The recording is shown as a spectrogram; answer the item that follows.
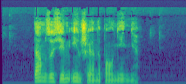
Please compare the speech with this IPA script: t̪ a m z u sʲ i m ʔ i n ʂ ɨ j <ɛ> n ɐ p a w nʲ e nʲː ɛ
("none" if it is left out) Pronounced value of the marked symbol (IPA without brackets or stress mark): ɛ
